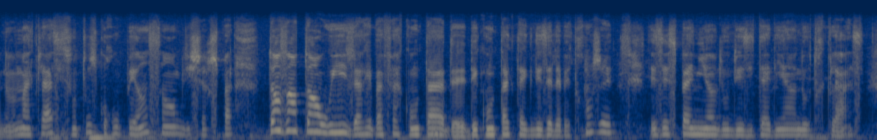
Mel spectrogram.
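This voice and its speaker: A woman's voice: lowish voice, a bit bright, slight background noise. A woman teacher, speaking earnestly and conversationally on a discussion panel.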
